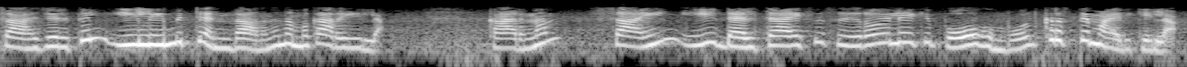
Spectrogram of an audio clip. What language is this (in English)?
Malayalam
